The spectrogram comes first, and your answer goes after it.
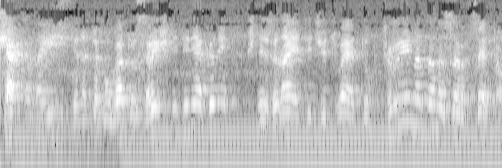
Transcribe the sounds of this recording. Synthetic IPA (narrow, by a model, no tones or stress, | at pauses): t͡ʃakt̪ənɐist̪inɐt̪əkoɡat̪osɾɛʃt̪it̪ɛnʲakəd̪ɛ | ʃt̪ɛznaɛt̪ɛt͡ʃɛt̪ovaɛd̪okt̪ɾinət̪ənɐsɐɾt̪sɛt̪o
